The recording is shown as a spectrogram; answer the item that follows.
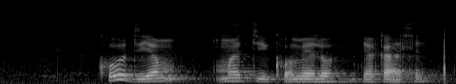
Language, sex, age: Tsonga, male, 20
